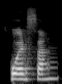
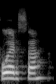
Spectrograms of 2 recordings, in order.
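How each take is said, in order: First: It begins with a 'j'-like sound. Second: It begins with an 'f' sound. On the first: "como de jarro" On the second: "en vez de"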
